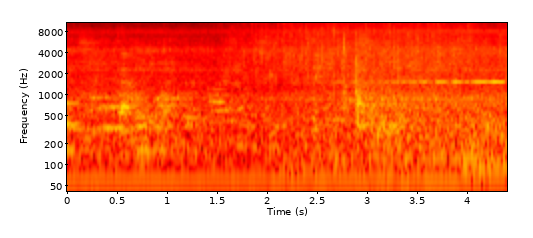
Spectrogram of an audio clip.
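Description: Steady hum and rushing noise of brewhouse equipment running, with a low drone underneath and faint voices in the background; a thin steady whine comes in near the end.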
